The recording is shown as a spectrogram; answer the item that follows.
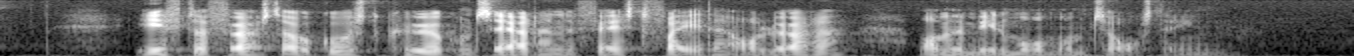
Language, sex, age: Danish, male, 52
